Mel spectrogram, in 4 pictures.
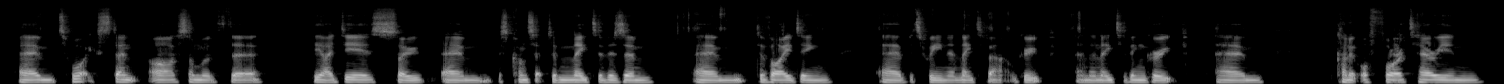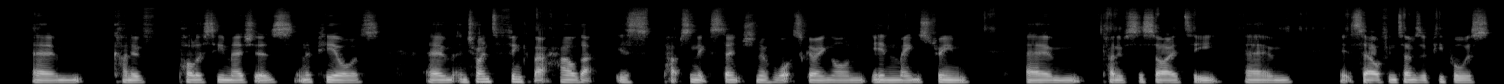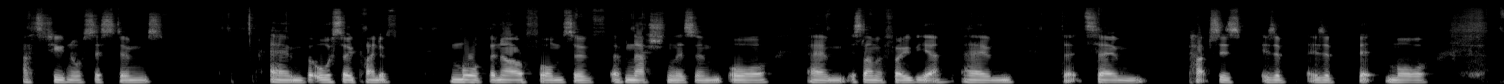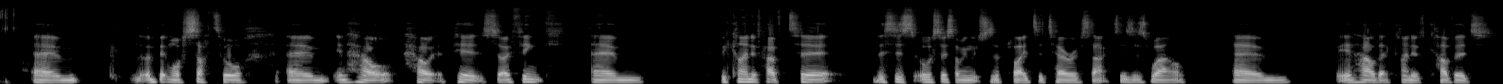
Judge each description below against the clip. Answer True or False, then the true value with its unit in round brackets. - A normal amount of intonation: False (1.4 semitones)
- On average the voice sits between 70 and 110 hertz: True (100 Hz)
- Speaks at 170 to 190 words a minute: False (135 wpm)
